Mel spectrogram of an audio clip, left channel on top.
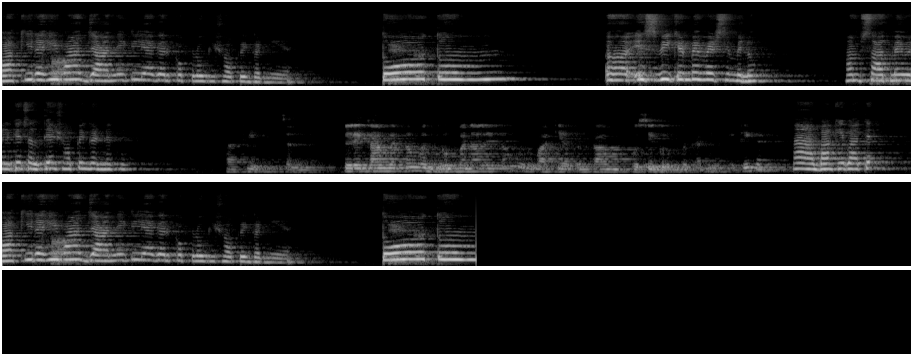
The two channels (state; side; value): drops out; right; at 4.8 s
